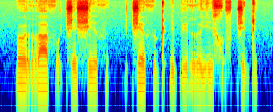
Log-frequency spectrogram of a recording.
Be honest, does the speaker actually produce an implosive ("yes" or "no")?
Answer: no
